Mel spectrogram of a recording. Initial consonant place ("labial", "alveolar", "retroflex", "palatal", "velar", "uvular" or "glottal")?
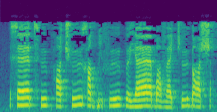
velar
